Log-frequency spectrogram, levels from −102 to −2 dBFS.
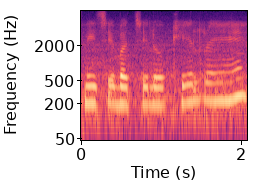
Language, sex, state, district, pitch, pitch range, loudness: Hindi, female, Odisha, Malkangiri, 205 Hz, 195-230 Hz, -18 LUFS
